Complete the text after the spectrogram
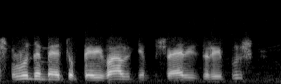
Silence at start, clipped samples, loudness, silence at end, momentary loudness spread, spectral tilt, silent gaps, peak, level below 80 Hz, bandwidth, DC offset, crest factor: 0 s; under 0.1%; -21 LUFS; 0.3 s; 15 LU; -4.5 dB/octave; none; -8 dBFS; -72 dBFS; 10 kHz; under 0.1%; 14 dB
